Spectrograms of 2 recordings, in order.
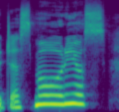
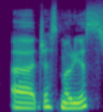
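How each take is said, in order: First: Morius drawn out slowly, syllable by syllable; name said a special way. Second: Said in the usual way. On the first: Shown as a demonstration. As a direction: stretch out Jess Morius slowly, savouring each syllable. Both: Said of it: "I can't help but say it this way".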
